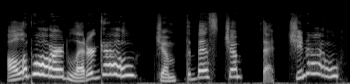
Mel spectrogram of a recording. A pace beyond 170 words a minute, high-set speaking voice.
Yes: fast, 205 wpm; very high, 320 Hz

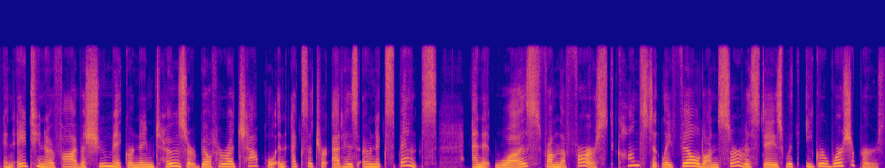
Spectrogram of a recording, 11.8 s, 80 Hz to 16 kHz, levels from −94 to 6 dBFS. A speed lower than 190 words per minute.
Yes: average, 165 wpm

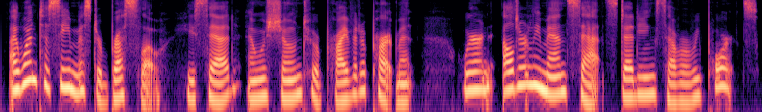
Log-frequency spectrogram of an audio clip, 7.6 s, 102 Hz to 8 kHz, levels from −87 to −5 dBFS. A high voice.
Yes: high, 210 Hz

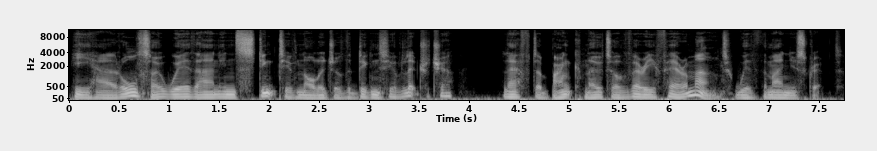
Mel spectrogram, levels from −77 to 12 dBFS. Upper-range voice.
No: very low, 90 Hz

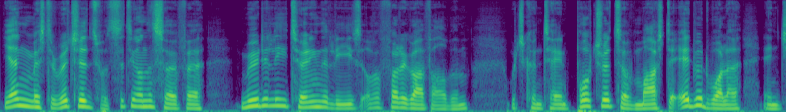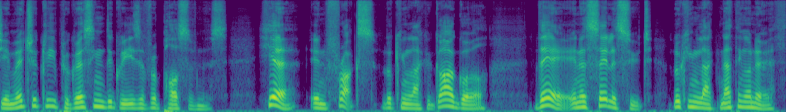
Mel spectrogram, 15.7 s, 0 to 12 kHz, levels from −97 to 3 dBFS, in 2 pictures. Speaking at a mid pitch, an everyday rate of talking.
Yes: medium, 145 Hz; average, 170 wpm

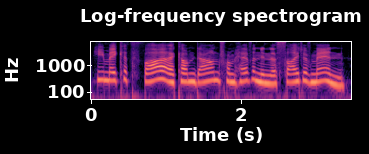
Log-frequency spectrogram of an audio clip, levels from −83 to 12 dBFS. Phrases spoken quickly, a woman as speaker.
Yes: fast, 210 wpm; female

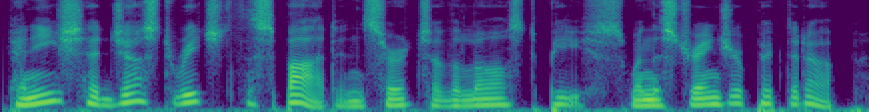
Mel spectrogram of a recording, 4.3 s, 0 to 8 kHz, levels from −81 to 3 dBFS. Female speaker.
No: male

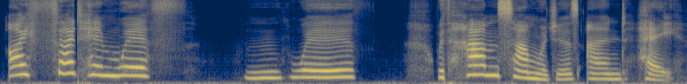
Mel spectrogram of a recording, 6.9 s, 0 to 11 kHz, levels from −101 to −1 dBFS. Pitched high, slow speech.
Yes: very high, 280 Hz; slow, 70 wpm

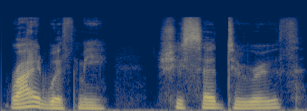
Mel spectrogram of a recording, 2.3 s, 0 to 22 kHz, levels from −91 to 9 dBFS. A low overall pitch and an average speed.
Yes: low, 120 Hz; average, 180 wpm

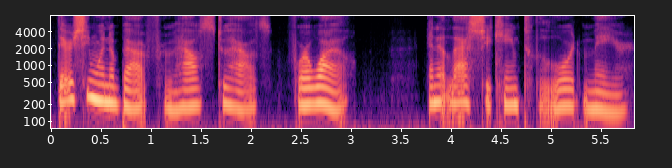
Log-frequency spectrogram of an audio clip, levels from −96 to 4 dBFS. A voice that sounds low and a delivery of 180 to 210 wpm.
No: high, 190 Hz; fast, 205 wpm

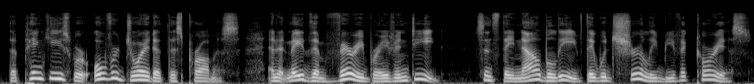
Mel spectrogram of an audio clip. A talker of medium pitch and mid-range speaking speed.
Yes: medium, 180 Hz; average, 185 wpm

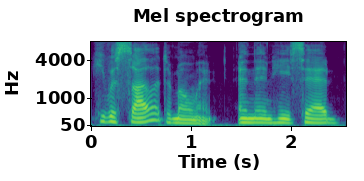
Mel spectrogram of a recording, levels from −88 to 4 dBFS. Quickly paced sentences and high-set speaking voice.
No: fast, 210 wpm; medium, 140 Hz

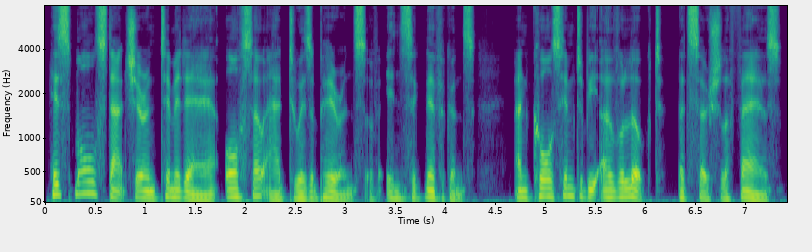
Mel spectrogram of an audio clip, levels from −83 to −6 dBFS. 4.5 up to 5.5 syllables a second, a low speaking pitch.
No: 6.0 syllables/s; low, 100 Hz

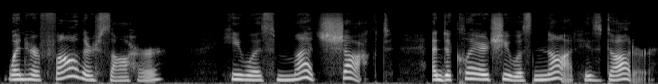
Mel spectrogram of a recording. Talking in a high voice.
Yes: high, 225 Hz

